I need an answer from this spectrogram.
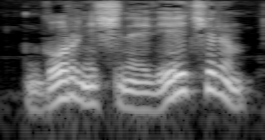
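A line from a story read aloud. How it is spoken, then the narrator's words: Sarcastic voice. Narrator (Russian): язвительно прозвучал его голос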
